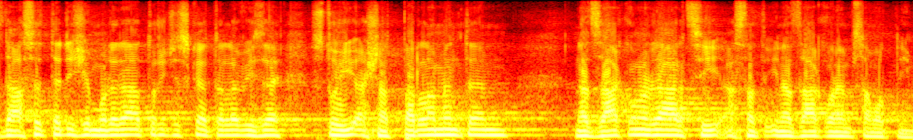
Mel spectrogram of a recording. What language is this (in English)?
Czech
